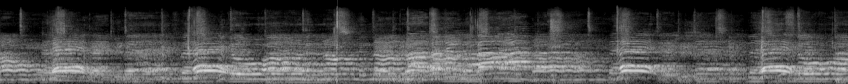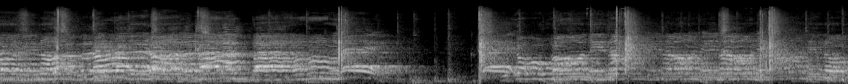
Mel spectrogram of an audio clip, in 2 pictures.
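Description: All-male a cappella group singing in close harmony over a steady percussive beat. About three-quarters of the way through the sound breaks off briefly, then the voices come back in, and hands start clapping along near the end.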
